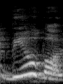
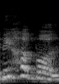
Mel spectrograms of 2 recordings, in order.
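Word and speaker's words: বিহ্বল: বিহব্বল, অনেকেই বলে বিহুবল, বিহুবল নয় কিন্তু এটা হবে বিহব্বল।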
